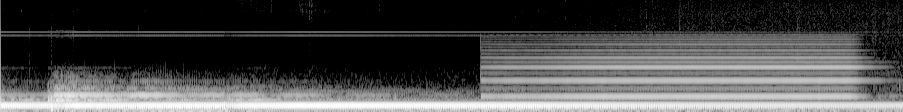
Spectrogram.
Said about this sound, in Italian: Ecco la campana.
